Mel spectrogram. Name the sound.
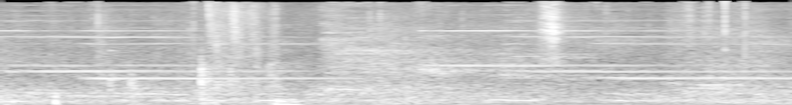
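parliamentary voting bell ringing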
